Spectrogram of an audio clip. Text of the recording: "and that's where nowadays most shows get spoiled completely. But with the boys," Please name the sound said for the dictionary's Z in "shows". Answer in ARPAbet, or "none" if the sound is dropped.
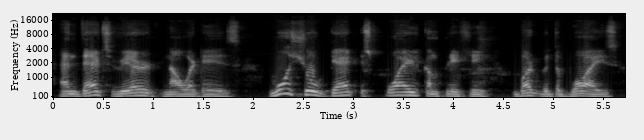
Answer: none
